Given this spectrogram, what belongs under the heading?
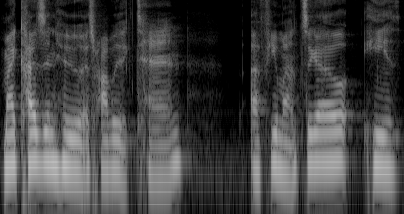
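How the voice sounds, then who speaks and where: A man's voice: on the high side, fairly even intonation, normal speed, a little mellow. A man in his twenties co-hosting a podcast, telling jokey stories in a dry, casual way. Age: 20s. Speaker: podcast co-host. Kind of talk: casual chat.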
